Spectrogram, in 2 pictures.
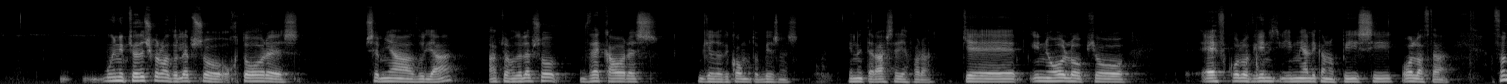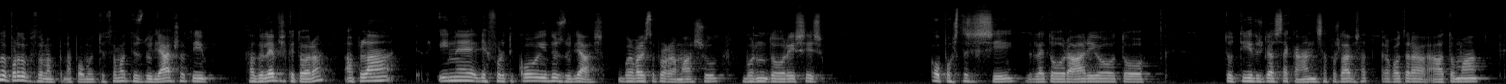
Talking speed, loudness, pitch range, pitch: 175 wpm, -29 LUFS, 130-150 Hz, 140 Hz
